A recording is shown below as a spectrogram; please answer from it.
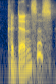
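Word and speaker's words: tchadensis: The T here is silent, cadensis.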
